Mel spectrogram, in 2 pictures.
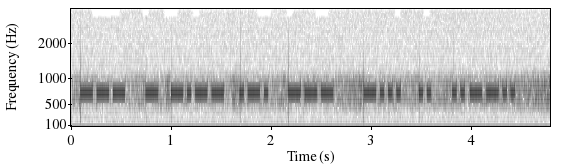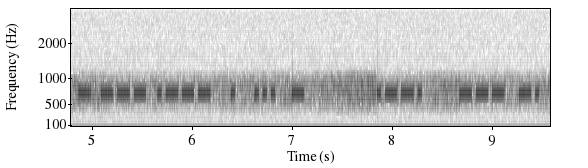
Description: Morse code, heard as a keyed tone, about 29 wpm, spaced as for 24 wpm, 720 Hz, with radio noise. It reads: OTYR OBI ? TOJEST PON
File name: dlazaawansowanych / nagraniazpasma / websdr recording 3565.0kHz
